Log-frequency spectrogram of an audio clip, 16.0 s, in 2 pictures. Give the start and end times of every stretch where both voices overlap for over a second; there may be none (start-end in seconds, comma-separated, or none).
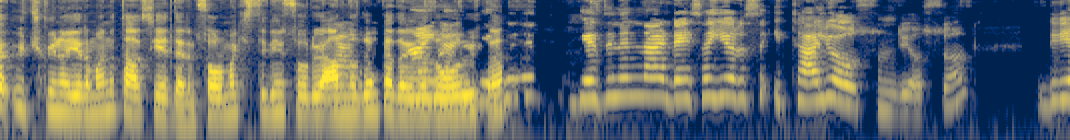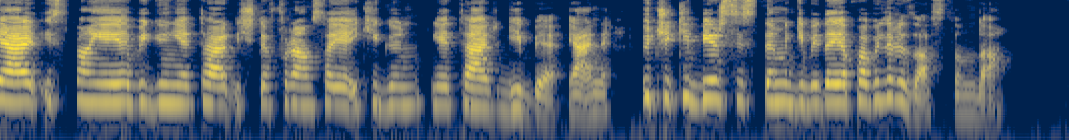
2.5-3.9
